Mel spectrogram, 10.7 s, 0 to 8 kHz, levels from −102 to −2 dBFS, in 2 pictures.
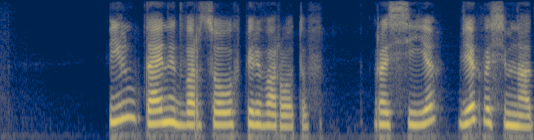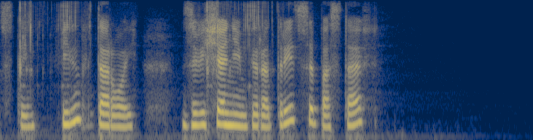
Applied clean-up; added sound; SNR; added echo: neural mask model RNNoise.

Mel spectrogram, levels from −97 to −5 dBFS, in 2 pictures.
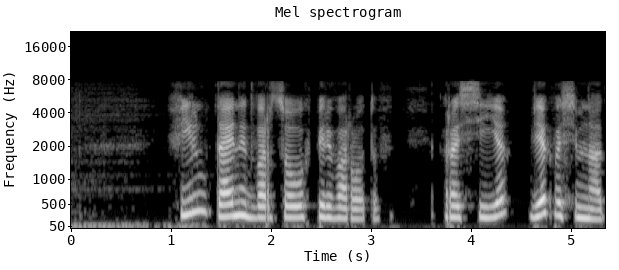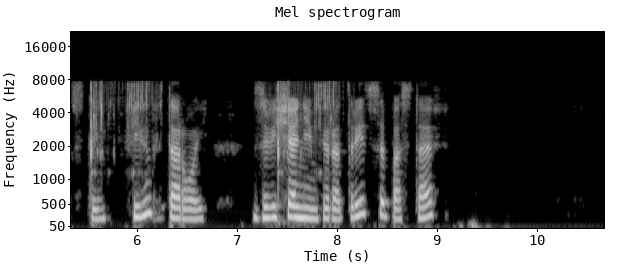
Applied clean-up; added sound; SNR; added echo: classical method spectral subtraction.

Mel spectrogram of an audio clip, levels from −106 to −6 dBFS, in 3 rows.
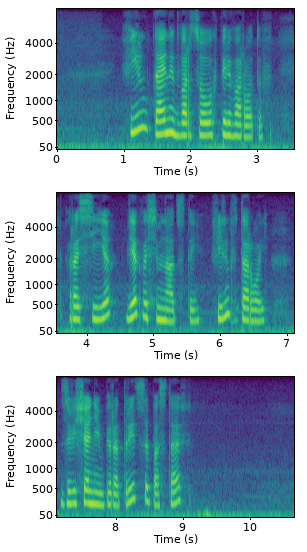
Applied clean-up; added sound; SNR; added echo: none; none; none; none.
